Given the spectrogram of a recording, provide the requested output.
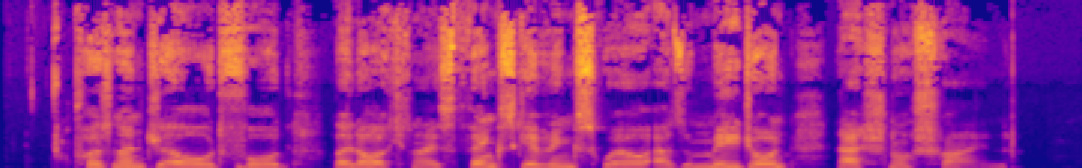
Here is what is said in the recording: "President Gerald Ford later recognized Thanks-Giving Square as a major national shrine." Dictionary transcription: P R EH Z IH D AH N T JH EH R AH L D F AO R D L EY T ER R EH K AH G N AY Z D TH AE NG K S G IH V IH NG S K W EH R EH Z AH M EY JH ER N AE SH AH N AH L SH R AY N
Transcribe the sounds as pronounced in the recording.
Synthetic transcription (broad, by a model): P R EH Z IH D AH N JH EH R AH L D F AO D L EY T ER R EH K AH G N AY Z TH AE NG K S G IH V IH NG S W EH L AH Z AH M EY JH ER N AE SH AH N AH L SH R AY N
